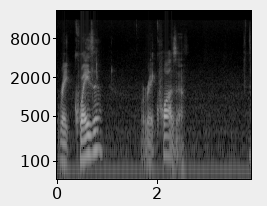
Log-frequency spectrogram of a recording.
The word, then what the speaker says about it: Rayquaza: There's Rayquaza and there's Rayquaza. Do you have a hard A, like a capital A? Like Rayquaza or Rayquaza?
